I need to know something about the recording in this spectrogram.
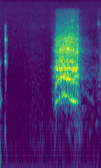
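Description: Faint room tone with one short hissing noise about a second in, lasting about half a second.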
